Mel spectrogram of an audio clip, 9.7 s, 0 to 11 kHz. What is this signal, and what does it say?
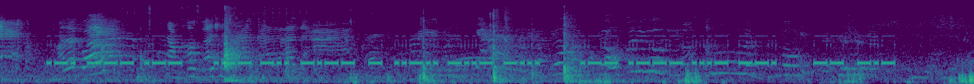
Morse code (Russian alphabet), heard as a keyed tone, hand-sent with a paddle, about 32 wpm, 840 Hz, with the noise of a park. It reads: РОВ ВДЫТЭЬБ ВЙЖГ МК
